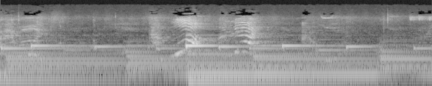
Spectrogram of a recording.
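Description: Background music with a melody of steady held notes, and high-pitched cries that rise and fall over it, once near the start and again in a louder cluster around the middle.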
